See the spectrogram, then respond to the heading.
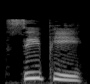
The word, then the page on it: cp: British English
